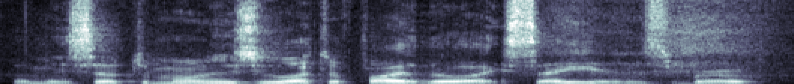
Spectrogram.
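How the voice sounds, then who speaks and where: A man's voice: mid-range voice, level tone, brisk, mellow. A man live streaming games, reacting casually with slangy, playful commentary. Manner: slangy, playful, echoes game lines.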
